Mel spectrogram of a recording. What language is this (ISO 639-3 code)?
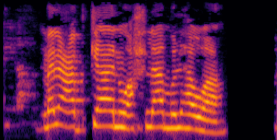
ara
